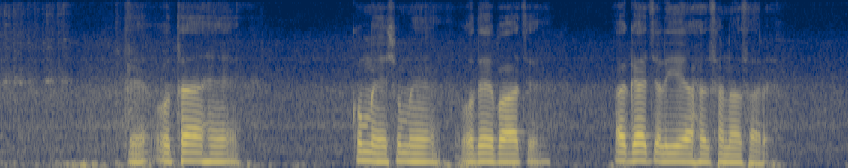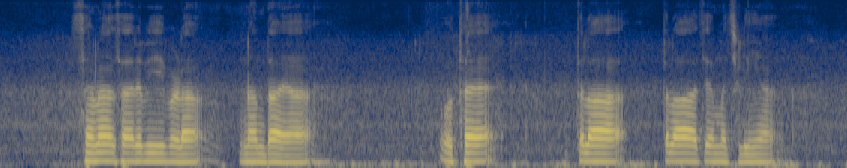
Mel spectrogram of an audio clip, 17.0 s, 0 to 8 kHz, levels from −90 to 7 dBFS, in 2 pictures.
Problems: constant background noise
